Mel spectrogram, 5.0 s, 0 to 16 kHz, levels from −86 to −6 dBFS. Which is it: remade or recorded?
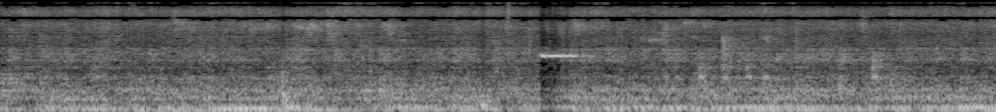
recorded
